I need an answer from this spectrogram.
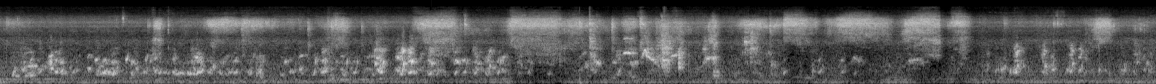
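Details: Guinea pigs making rapid, high, thin squeaks and chirps, bunched in bursts with short gaps, with faint scratchy rustling between them.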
